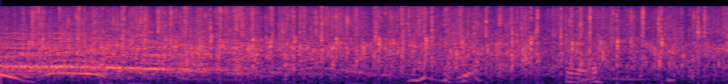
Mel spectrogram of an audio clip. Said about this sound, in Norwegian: engasjert fødselslege og gynekolog, levert inn PhD-en sin I dag. Vi må klappe for det!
